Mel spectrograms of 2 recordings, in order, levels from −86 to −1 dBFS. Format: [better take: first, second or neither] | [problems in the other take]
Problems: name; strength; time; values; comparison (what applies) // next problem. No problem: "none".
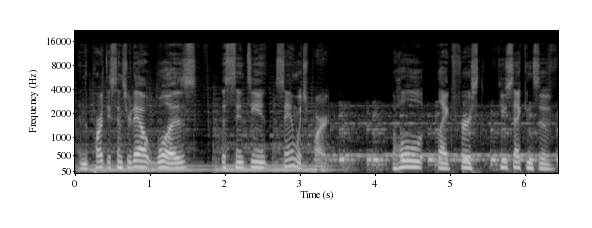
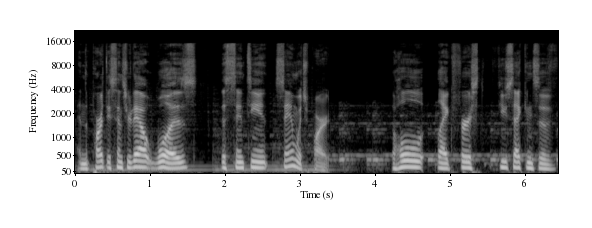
second | background music; loud; throughout; 8 dB below the speech; faint in the second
